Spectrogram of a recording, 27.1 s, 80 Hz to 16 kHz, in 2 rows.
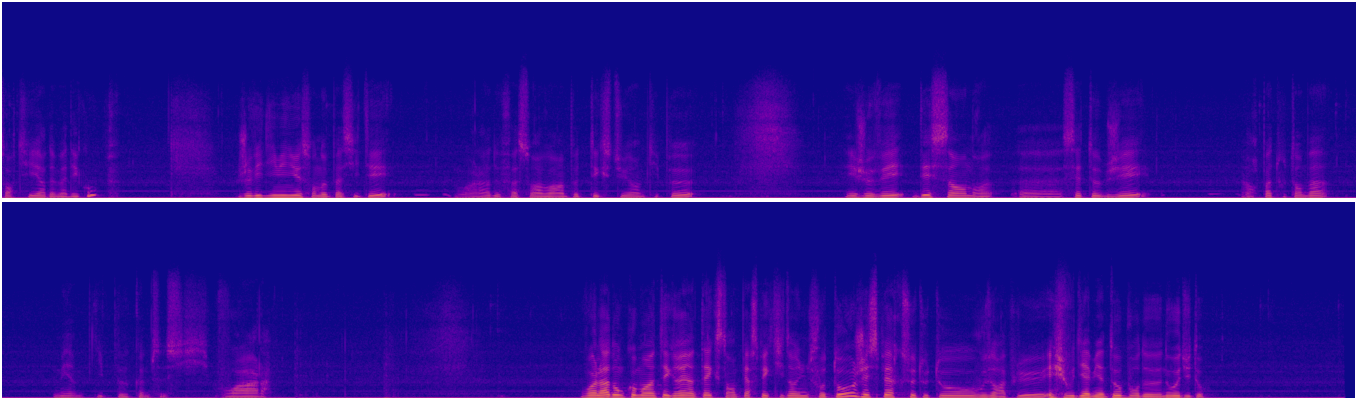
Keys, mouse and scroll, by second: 1.2 click, 3.3-7.9 drag, 8.8 click, 12.7 click, 13.5 click, 14.6 click, 15.5 click, 16.7 KP_Subtract, 17.5 KP_Subtract, 18.6 click, 19.0 middle click, 19.7 middle click, 20.3 middle click, 21.3 middle click, 22.1 click, 26.3 click.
